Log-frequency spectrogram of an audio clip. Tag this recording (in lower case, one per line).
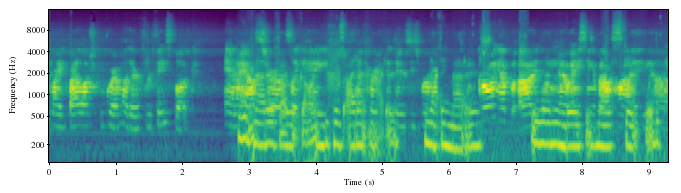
speech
